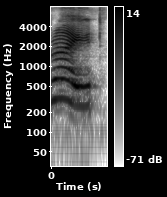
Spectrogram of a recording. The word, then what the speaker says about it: right: RIGHT, राइट, और राइट में भी GH होता है साइलेंट।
